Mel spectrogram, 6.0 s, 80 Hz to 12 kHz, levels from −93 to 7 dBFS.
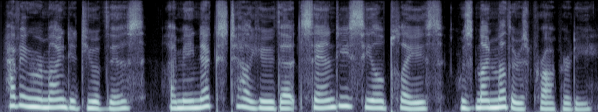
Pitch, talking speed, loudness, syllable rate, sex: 210 Hz, 170 wpm, -14 LUFS, 4.7 syllables/s, female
